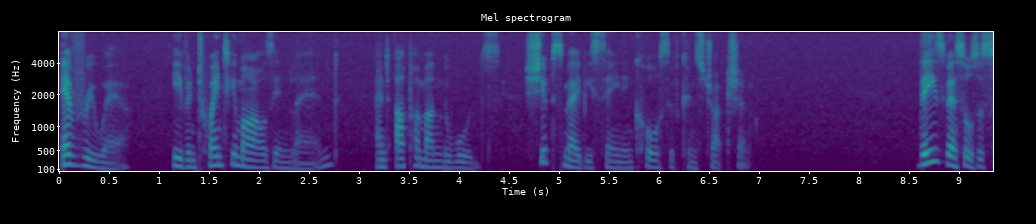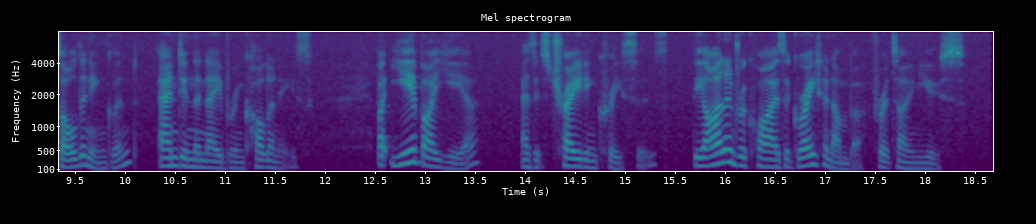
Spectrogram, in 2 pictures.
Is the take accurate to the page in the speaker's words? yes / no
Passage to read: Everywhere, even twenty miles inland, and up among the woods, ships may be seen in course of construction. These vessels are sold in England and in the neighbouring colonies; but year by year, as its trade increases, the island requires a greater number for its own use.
yes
